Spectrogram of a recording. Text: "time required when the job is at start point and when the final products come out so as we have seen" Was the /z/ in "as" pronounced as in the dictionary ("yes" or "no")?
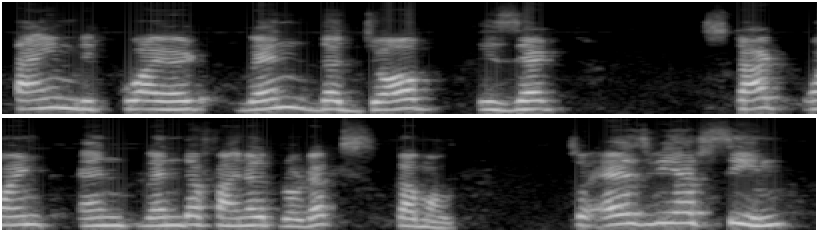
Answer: yes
